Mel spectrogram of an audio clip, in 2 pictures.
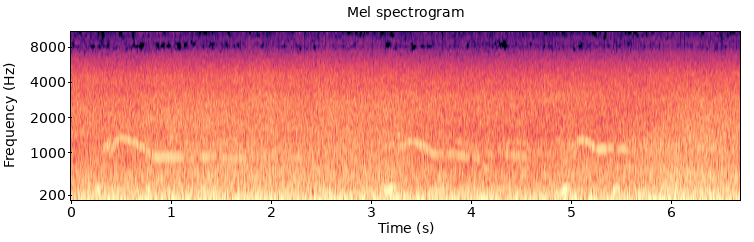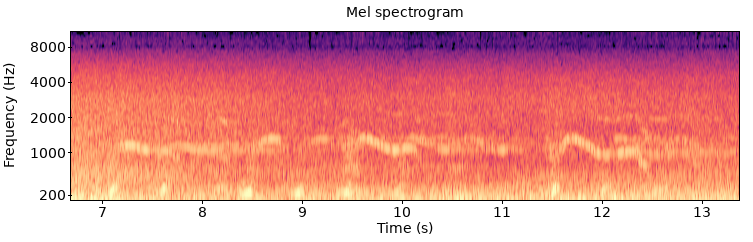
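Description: Whales call with gliding, whistling moans.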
